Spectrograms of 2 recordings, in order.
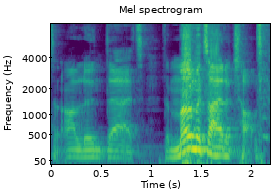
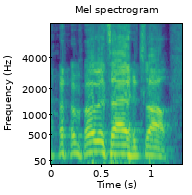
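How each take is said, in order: First: Said in the usual way. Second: Laughing through the words; real laugh while repeating it. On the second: Real, not acted.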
